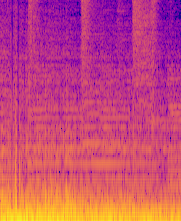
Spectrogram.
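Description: Slowed-down sound of a water-filled disposable cup hitting the bottom of a plastic tub and splashing, heard as a sudden, loud, deep rumble that runs on. Background music plays underneath.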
